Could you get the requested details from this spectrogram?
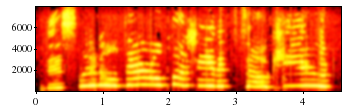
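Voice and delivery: high, slow, gushing voice; cutesy squeal. Real, not acted. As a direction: squeal it like it's adorable. Gushing over plushie.

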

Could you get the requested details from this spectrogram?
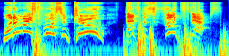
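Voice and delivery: high, panicked cry; real panic. Real, not acted. Player hearing his footsteps, panicked high cry. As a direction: cry out as the threat closes in. Hears the stalker's footsteps in game.

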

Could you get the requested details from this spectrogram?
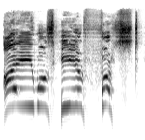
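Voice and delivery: high, loud, slow creature yell; furious boggart screech. A narrator's reading. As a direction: shriek the order, stretching each word. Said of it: "yelled the boggart".

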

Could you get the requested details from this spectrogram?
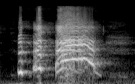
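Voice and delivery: sudden shrieking laugh, high and loud; real laugh bursting out; loud burst of laughter. Real, not acted. Reader cracking up at her own word.

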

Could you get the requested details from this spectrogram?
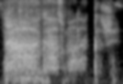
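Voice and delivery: whispered. Real, not acted. Whispered reaction.

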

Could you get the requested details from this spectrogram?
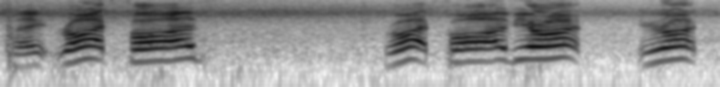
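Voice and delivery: loud, urgent co-driver calls; rally pace notes. Real, not acted. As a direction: bark out corner calls over the engine.

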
